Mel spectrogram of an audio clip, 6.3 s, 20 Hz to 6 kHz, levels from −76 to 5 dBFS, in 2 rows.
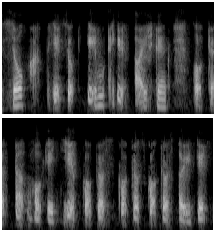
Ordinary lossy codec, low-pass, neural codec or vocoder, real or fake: AAC, 24 kbps; 5.4 kHz; autoencoder, 22.05 kHz, a latent of 192 numbers a frame, VITS, trained on one speaker; fake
